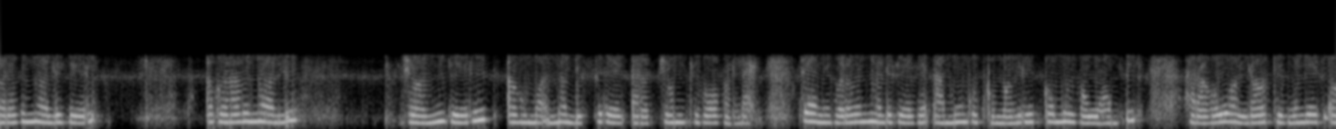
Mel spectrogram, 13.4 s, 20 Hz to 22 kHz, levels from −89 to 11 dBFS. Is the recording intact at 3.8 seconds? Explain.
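No. At 3.8 s, as throughout, the Speex codec damage is heavy: the speech sounds noisy and hoarse, which fits a very low bitrate around 4 kbps that leaves too few bits for the excitation. The band is narrowed to a 250 to 3400 Hz line, with nothing above 3.8 kHz.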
